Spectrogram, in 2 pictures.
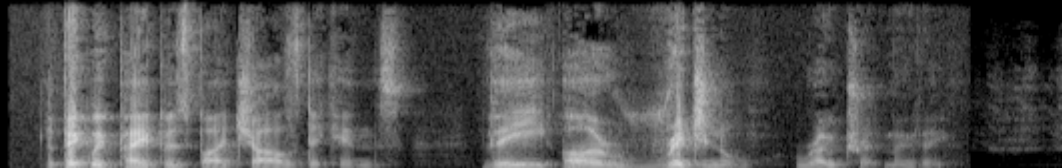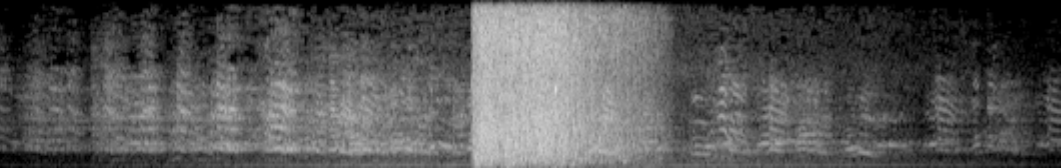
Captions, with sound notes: The Pickwick Papers by Charles Dickens. The ORIGINAL road trip movie! [Gulls Calling] [Big Splash]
